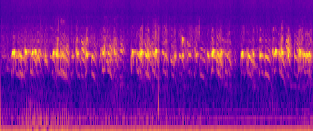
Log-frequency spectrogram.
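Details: Spotted sandgrouse from South Morocco: bursts of throaty, falling notes delivered in clustered groups about every second and a half, many overlapping, with low rumbling noise underneath.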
